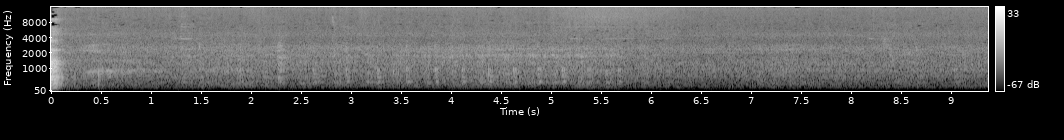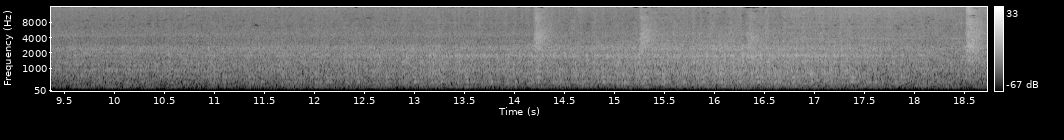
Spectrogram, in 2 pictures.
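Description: Olds & Sons Huxtable hot air (Stirling) engine running freely, just started: a faint, even mechanical patter from its piston, displacer and crank, swelling a little near the end with a couple of light clicks.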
